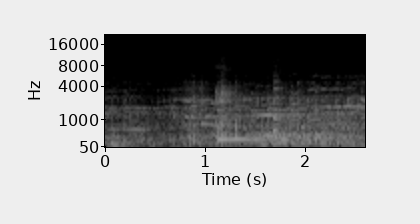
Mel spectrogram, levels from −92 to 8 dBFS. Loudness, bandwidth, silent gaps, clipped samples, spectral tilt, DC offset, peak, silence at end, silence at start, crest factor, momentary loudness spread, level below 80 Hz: -44 LUFS; 13 kHz; none; under 0.1%; -7 dB/octave; under 0.1%; -28 dBFS; 0 s; 0 s; 18 dB; 13 LU; -66 dBFS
